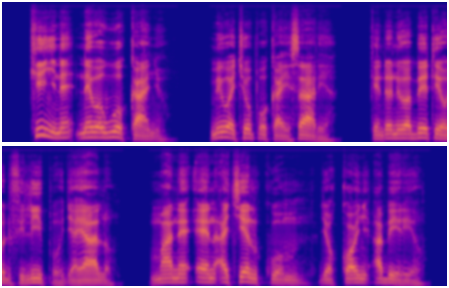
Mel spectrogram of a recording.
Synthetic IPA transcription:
kiɲnɛnɛwawokːaɲɔ | mɪwat͡ʃopokaɪsaɾɪja̰ | kendonɛwabeteɔdfilipod͡ʒajalɔ | manɛʔɛnat͡ʃjɛlkwomd͡ʒɔkɔɲabɪɾɪɔ

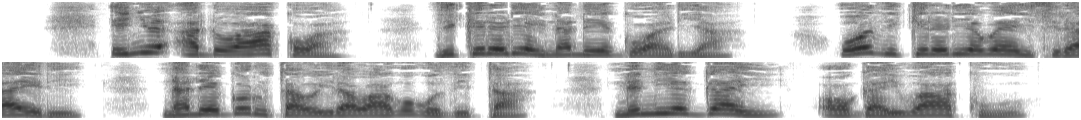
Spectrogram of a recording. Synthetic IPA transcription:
iɲwɛʔadoaːkɔa | ðikeɾeɾiɛinaneːɡoaɾia | oðikeɾeɾiɛwɛisiɾaɛɾi | naneɡoɾutaoiɾawaɣoɣoðita | nenieɡai | ɔɡaiwakuː

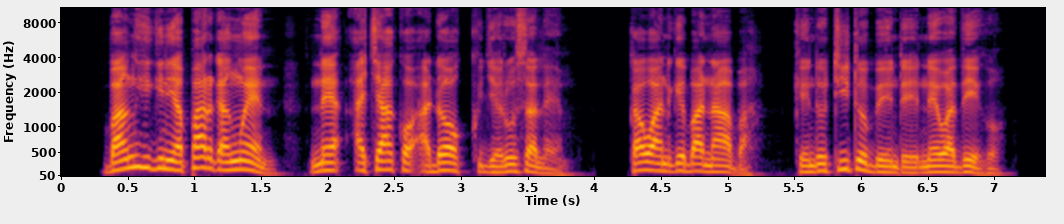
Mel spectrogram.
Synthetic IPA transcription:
baŋhiɡniaparɡaŋwɛnː | ɛʔat͡ʃakɔʔa̰dɔkd͡ʒɛɾusalɛ̰m | kawanɡɪbanaba̰ | kendotitobendenɛwad̪ɪɡɔ

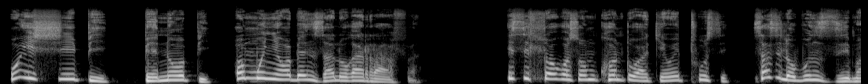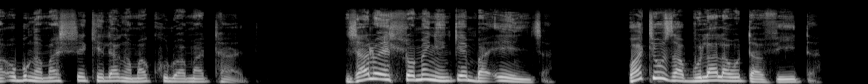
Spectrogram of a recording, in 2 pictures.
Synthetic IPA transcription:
uiʃib̥ʱi | b̥ʱɛnob̥ʱi | omuɲɛwaβɛnd͡zʱalɔɣaraːfa̰ | isiɬɔɣɔsom̩kʰontʼɔwakʰɛwetʰusi | sasiloβund͡zʱimaoβuŋamaʃɛkʰɛliaŋamakʰuluamatʰa̰ːtʰu̥ | nd͡ʒʱalɔɛɬɔmɛŋɛŋkʼɛmbʱaʔɛːnt͡ʃʼa | watʰiuzaβulalaud̥ʱaviːd̥ʱa

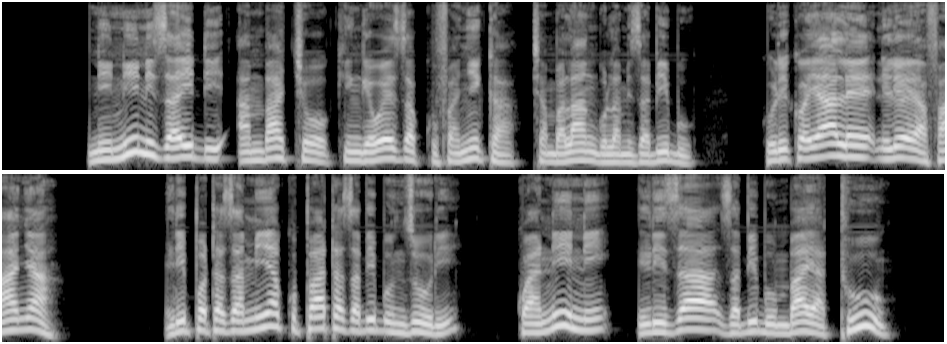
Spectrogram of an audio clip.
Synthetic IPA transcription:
nininizaiɗiambat͡ʃɔkiŋɡɛwɛzakufaɲikat͡ʃambalaŋɡulamizabiɓu | kulikɔjalɛnilijɔjafaɲa | nilipɔtazamiakupatazabiɓunzuɾi | kwanini | nilizaːzabiɓumbajatʰu

